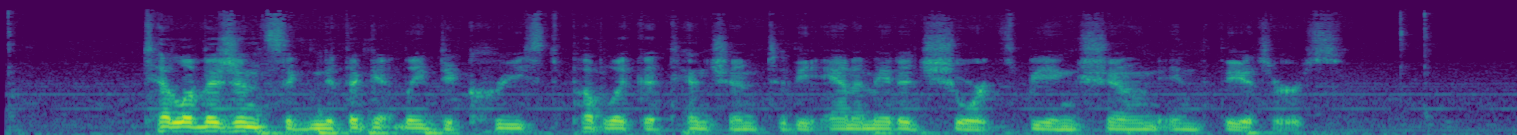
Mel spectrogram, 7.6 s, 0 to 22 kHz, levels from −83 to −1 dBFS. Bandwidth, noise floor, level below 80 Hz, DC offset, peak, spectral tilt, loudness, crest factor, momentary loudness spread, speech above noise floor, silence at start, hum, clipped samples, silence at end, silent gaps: 15 kHz; -48 dBFS; -36 dBFS; under 0.1%; -2 dBFS; -6.5 dB/octave; -20 LUFS; 18 dB; 12 LU; 28 dB; 0.7 s; none; under 0.1%; 0.9 s; none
